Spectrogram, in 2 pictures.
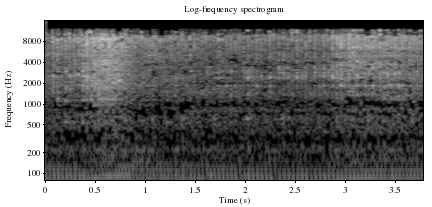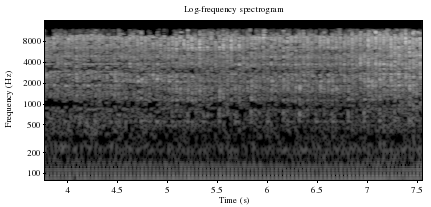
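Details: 1951 Farmall M tractor engine, freshly rebuilt with new sleeves, lapped valves and a surfaced non-original head; coolant not yet connected. Steady low, even throb with no knocks or misses; smooth, healthy first idle.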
